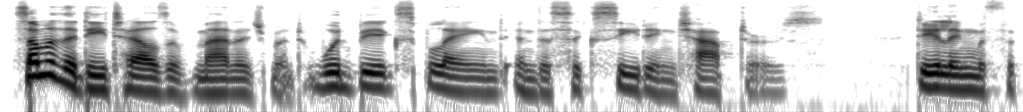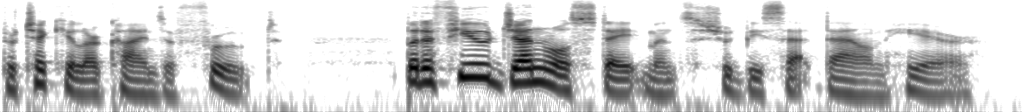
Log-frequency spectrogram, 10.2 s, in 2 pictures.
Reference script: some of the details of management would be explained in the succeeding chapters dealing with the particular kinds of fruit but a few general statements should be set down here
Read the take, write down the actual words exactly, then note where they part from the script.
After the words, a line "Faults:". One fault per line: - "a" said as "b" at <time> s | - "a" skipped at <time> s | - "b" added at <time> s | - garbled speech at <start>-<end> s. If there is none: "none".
some of the details of management would be explained in the succeeding chapters dealing with the particular kinds of fruit but a few general statements should be set down here
Faults:
none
